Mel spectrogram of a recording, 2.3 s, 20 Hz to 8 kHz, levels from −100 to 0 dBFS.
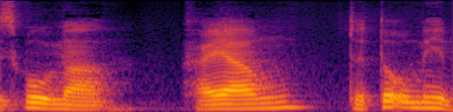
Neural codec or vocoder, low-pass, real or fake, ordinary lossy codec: codec, 16 kHz, 0.5 kbps, FunCodec, trained on LibriTTS, 25 frames a second; none; fake; none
